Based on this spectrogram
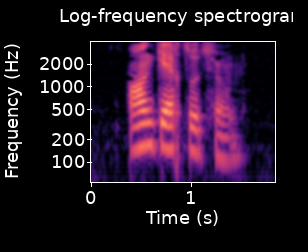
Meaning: frankness, sincerity
- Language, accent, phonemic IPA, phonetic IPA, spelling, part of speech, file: Armenian, Eastern Armenian, /ɑnkeχt͡suˈtʰjun/, [ɑŋkeχt͡sut͡sʰjún], անկեղծություն, noun, Hy-անկեղծություն.ogg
